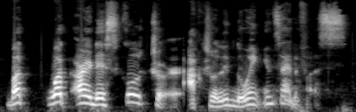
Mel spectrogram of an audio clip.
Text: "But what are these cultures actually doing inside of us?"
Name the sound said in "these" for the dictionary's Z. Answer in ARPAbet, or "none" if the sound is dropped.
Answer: S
